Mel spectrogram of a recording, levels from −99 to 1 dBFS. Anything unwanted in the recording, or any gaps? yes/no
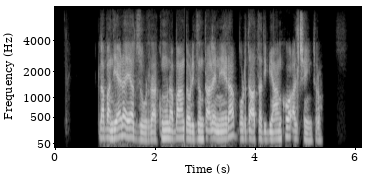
yes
